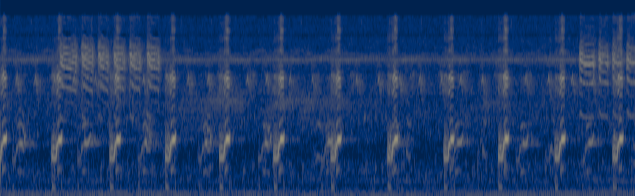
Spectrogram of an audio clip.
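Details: A waterhen kept as a decoy for bird trapping repeats a loud, abrupt, rising note at a regular pace near two per second, with brief high rattling sounds at the start and end.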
